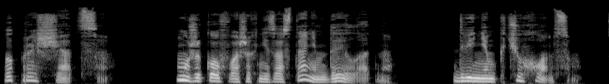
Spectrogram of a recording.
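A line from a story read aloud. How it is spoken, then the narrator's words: Plain. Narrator (Russian): сказал он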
